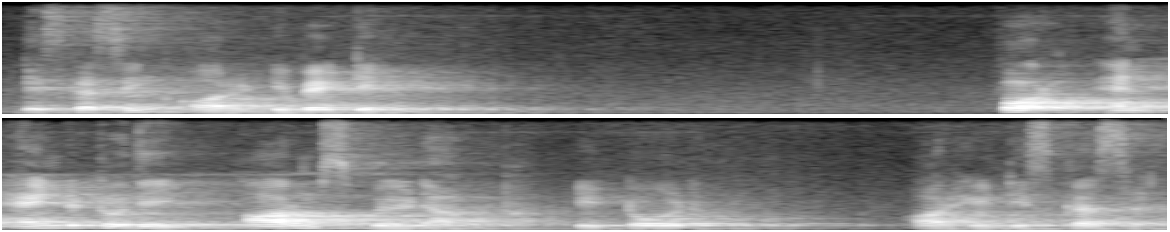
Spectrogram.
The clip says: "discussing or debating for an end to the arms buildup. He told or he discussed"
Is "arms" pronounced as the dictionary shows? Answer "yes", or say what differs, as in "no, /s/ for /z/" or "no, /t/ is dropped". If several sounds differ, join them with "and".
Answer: no, /s/ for /z/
